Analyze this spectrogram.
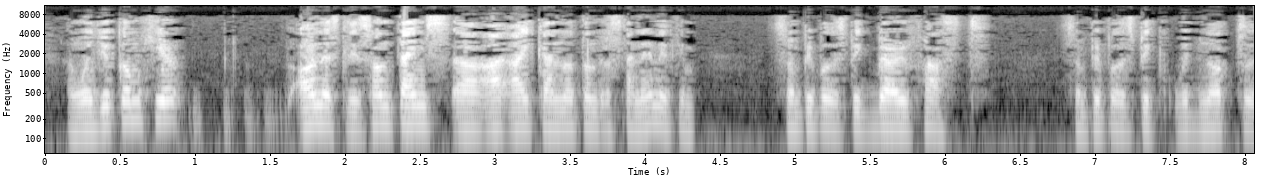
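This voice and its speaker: A somewhat breathy man with a Spanish accent, medium in pitch, at a moderate pace with ordinary pitch variation. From Mexico. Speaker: PhD student. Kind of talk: interview. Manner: halting.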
